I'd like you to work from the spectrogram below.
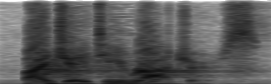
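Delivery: ordinary talk, nothing marked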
